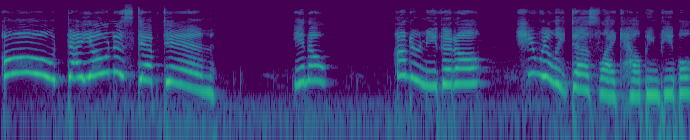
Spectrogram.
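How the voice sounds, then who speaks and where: In a put-on character voice, squeaky and extremely high in pitch, the speaker moves at a moderate pace with very wide pitch swings and long, frequent pauses. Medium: game stream. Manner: chirpy, talkative.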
